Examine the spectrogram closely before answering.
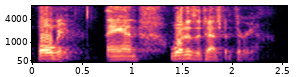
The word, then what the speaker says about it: Bowlby: Okay, and it's Boundley. I'm mispronouncing that. Bowlby. Bowlby.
